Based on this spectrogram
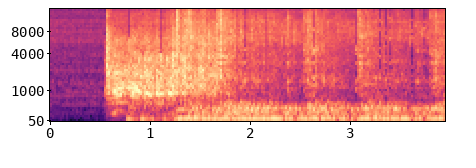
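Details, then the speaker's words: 1985 Porsche 944 with a swapped VW/Audi 07K 2.5L inline-5, just after rewiring in firing order A-B-C-D-E, with the alternator producing no output: it fires up, then the idle rises and sags, surging and losing RPM sync for unknown reasons. "Well, it's running, but it's surging and it's losing RPM sync. I don't know why."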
